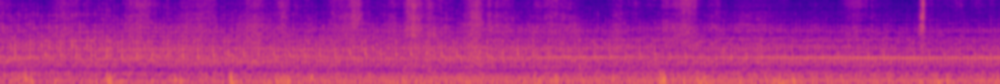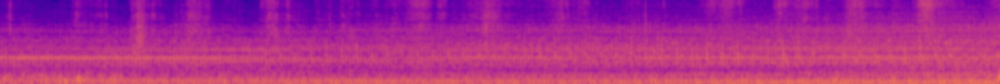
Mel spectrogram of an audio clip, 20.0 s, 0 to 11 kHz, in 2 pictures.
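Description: Land Rover Series 3's 2.25-litre three-main-bearing four-cylinder diesel idling steadily, a low even rumble that grows a little louder near the end, with a few small clicks over it.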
